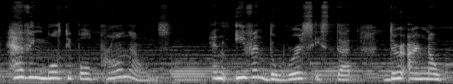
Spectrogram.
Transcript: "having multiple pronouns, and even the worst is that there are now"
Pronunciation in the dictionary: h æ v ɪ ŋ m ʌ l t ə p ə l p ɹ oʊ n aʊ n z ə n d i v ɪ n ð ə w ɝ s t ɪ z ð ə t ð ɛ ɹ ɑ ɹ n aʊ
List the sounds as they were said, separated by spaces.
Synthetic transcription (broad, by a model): h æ v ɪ ŋ m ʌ l t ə p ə l p ɹ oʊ n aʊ n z ə n d i v ɪ n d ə w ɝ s ɪ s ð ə t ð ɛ ɹ ɑ ɹ n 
